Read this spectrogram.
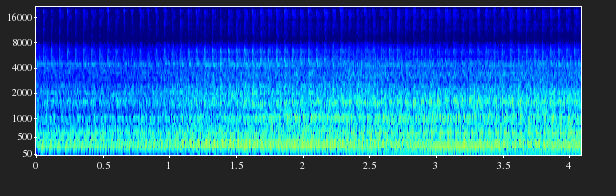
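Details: New Holland CX8080 combine hydraulic pump and hydraulic motor being run in on a test stand after repair. The motor runs with a steady, even hum at one constant tone and no knocking or grinding.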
